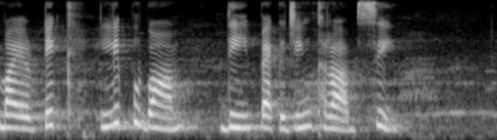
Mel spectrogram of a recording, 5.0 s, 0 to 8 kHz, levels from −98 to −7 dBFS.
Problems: none marked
